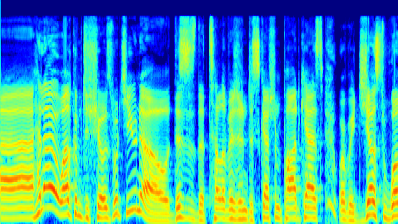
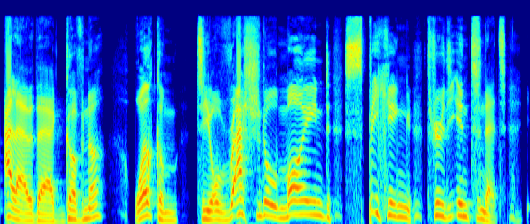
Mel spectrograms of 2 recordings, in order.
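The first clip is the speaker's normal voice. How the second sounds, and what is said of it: Put-on British accent. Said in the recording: “We've all needed our British side to come out ... I think I have a British accent otherwise, so maybe I should stop doing that.”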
